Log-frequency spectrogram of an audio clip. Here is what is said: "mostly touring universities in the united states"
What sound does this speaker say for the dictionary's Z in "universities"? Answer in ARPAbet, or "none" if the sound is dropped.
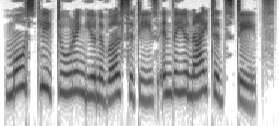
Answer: Z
